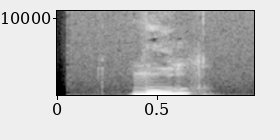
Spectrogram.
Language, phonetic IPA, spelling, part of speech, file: Russian, [muɫ], мул, noun, Ru-мул.ogg
- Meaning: mule (the generally sterile male or female hybrid offspring of a male donkey and a female horse)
